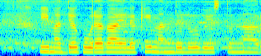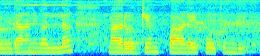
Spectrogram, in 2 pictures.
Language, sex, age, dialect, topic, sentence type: Telugu, female, 18-24, Telangana, agriculture, statement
